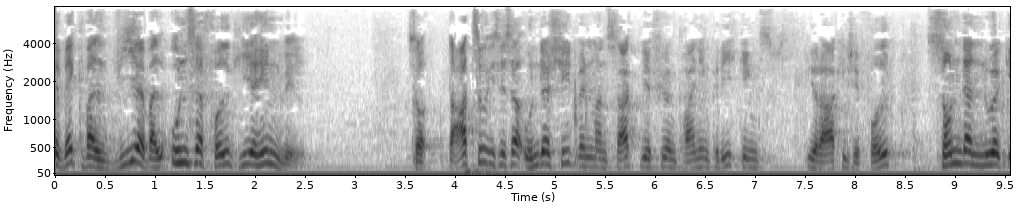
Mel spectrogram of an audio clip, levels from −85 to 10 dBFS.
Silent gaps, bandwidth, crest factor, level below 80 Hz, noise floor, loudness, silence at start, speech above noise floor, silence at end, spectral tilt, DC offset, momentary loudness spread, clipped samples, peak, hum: none; 8 kHz; 18 dB; -42 dBFS; -47 dBFS; -17 LUFS; 0 s; 31 dB; 0 s; -5.5 dB/octave; 6%; 11 LU; under 0.1%; 0 dBFS; none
